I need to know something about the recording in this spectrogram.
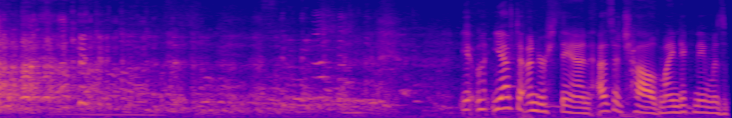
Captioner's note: laughter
